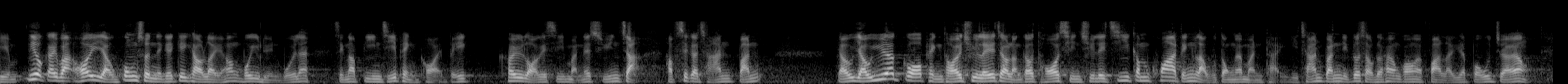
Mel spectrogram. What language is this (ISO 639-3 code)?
yue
